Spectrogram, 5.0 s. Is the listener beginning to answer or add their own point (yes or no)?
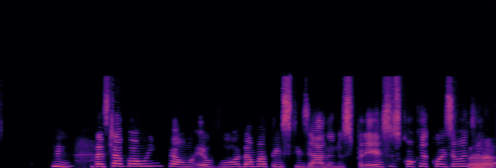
yes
